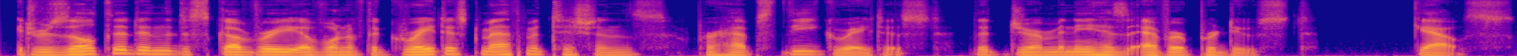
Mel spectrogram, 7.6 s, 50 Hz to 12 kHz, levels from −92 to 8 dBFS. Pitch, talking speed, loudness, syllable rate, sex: 120 Hz, 150 wpm, -21 LUFS, 5.7 syllables/s, male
